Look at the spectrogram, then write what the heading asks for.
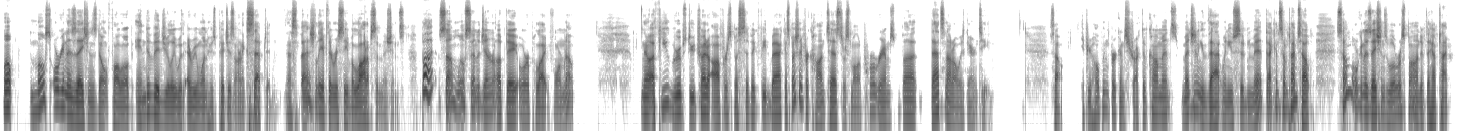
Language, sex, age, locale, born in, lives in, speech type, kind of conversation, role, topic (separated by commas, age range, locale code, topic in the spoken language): English, male, 45-49, en-US, United States, United States, read, expert-assistant, expert, How can non-scientists contribute to space exploration?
